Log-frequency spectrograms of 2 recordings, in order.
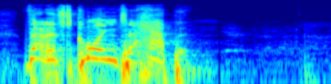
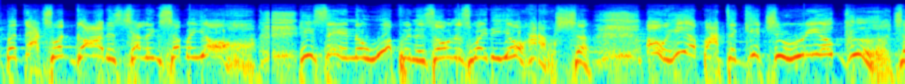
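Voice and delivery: full-force preaching; 4 semitones higher than usual. Acted. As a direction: whoop it up to the congregation.

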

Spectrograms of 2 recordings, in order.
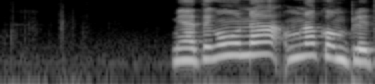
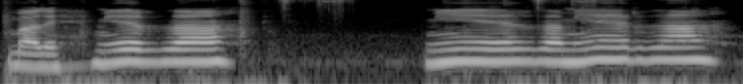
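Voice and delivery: soft, slow muttered curses; cursing under breath; 6 dB quieter, much slower than usual. Real, not acted. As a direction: grumble quietly to yourself. Muttering while sorting items.

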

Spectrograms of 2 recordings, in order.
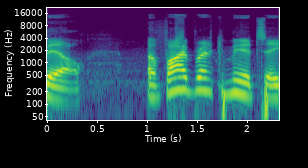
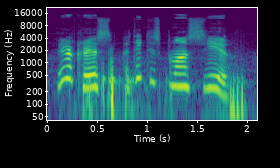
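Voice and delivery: put-on high-pitched young heroine voice; high character voice; hedgehog girl, friendly; 9 semitones higher than usual. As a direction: voice her high and gentle, handing something back.

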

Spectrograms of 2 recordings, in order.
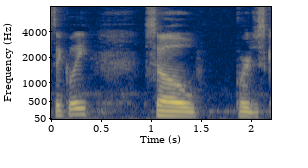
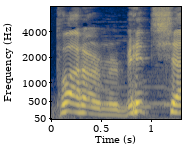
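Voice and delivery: excited; 8 semitones higher, 7 dB louder, slower than usual. Real, not acted. Hyped reaction to video.

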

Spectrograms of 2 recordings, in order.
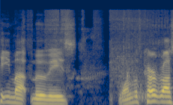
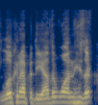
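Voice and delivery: usual speaking voice

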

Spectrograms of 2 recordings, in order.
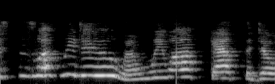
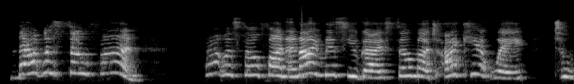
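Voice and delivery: excited; 8 semitones higher, 4 dB louder than usual. Real, not acted. Excited children's host.

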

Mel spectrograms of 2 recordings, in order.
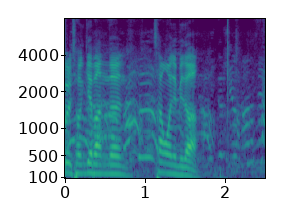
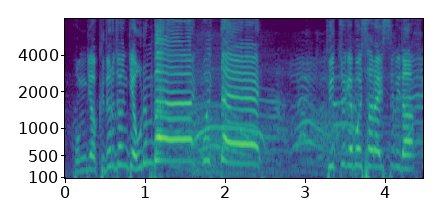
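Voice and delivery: excited commentary; 8 semitones higher, 4 dB louder than usual. Acted. Chance building in commentary.

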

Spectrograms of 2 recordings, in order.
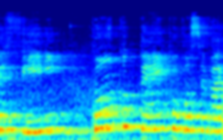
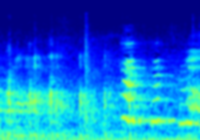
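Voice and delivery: high burst of laughter; real laugh; 11 semitones higher, 11 dB quieter than usual. Real, not acted. Preacher laughing at her own family story.

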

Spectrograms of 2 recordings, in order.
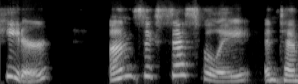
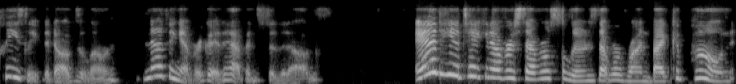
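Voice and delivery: ordinary delivery

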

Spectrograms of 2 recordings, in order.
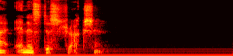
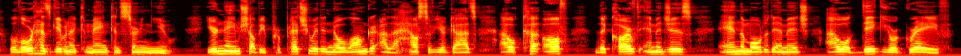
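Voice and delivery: loud, forceful scripture reading; scripture proclamation; 7 dB louder than usual. Acted. Pastor proclaiming God's judgement on Nineveh, loud. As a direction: thunder the judgement at them. Reads verse fourteen aloud.

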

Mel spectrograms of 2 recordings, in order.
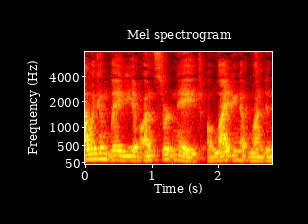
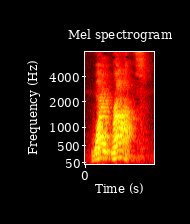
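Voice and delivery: higher, louder eager blurt; inspired cry; 7 semitones higher, 5 dB louder than usual. A narrator's reading. Nibs guessing what the parents had: inspired cry. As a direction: burst out with a bright idea. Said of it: "cried Nibs, inspired".

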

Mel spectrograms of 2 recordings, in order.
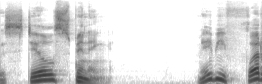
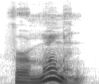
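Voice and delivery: ordinary delivery

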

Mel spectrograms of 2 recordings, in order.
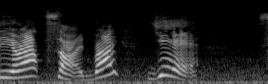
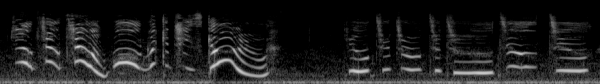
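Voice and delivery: toy train; 13 semitones higher, slower than usual. Pretend.

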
